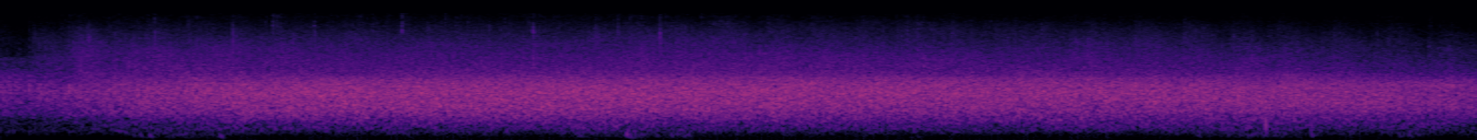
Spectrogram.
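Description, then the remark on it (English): A crowd applauds steadily for the whole stretch, a dense wash of many hands clapping at an even, sustained loudness with no voices rising above it. “I didn't see one clergyman clapping there.”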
